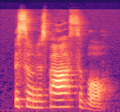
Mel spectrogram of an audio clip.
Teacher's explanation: the vowel in the preposition generally becomes the neutral sound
